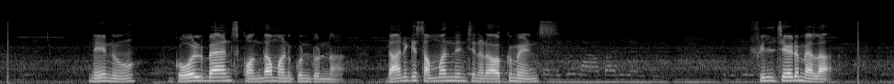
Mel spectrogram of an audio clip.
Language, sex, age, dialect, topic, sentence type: Telugu, male, 18-24, Utterandhra, banking, question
